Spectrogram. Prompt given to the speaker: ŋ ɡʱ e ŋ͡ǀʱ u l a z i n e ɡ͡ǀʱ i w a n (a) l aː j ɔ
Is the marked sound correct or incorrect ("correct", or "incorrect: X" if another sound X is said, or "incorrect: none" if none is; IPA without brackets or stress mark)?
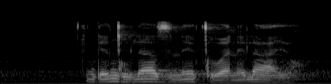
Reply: incorrect: ɛ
